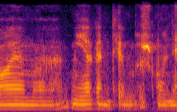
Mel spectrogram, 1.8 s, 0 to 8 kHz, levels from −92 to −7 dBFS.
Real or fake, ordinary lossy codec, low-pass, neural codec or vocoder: real; Opus, 32 kbps; 7.2 kHz; none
